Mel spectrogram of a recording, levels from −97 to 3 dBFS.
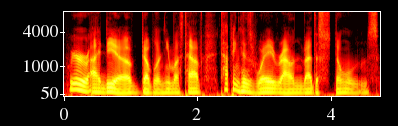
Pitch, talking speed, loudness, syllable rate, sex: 95 Hz, 175 wpm, -19 LUFS, 4.0 syllables/s, male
